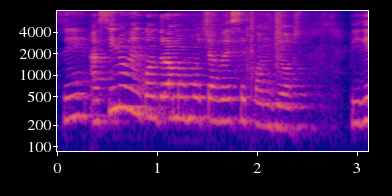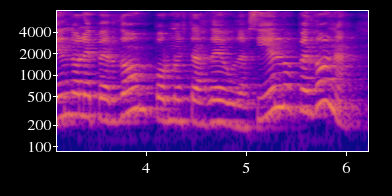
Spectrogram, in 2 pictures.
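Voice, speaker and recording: A woman's voice: fairly high pitch, lively intonation, normal speed, a little mellow, reverberant. A woman pastor preaching a sermon, often checking in with the congregation. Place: church.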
